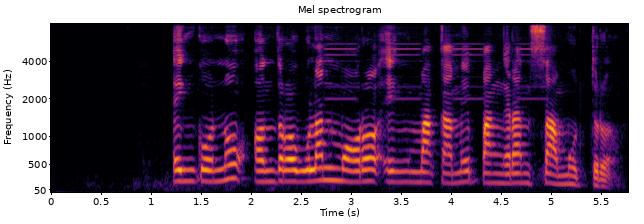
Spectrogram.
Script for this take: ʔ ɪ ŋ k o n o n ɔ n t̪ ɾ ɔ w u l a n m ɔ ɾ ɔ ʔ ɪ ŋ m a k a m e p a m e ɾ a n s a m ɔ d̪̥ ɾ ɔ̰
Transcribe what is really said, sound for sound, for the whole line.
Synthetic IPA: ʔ ɪ ŋ k o n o ɔ n t̪ ɾ ɔ w u l a n m ɔ ɾ ɔ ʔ ɪ ŋ m a k a m e p a ŋ e ɾ a n s a m u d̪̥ ɾ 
